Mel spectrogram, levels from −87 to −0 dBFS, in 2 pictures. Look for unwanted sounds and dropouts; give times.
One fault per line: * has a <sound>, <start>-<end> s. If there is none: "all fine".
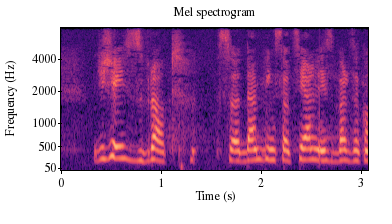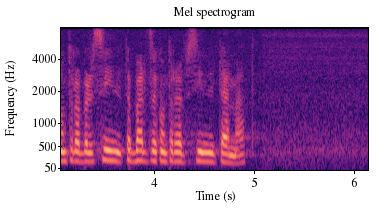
all fine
